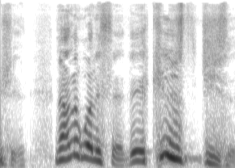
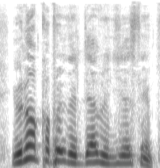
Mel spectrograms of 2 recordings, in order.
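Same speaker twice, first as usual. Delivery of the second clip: normal talking voice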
